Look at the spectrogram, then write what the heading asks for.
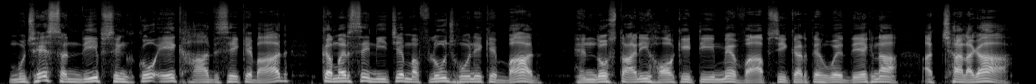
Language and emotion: Urdu, happy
